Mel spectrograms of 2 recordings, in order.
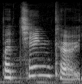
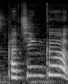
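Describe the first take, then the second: First: "pachinko" with the stress slammed on "chin"; heavy English "paCHINko"; English stress on chinko. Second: "pachinko" with even Japanese pitch, no stress on any syllable; flat native "pachinko". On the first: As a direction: push hard on "chinko" in "pachinko". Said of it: "you put so much stress on the word chinko". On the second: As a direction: blend "pachinko" smoothly, syllables equal. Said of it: "it kinda blends in". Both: Shown as a demonstration.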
